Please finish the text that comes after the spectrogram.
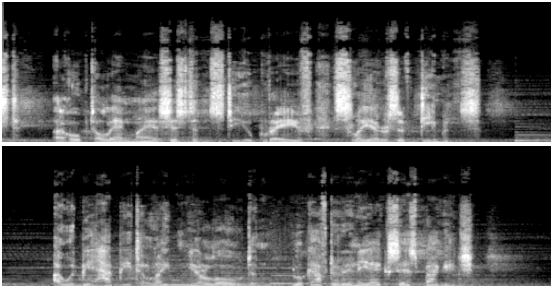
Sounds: music
speech

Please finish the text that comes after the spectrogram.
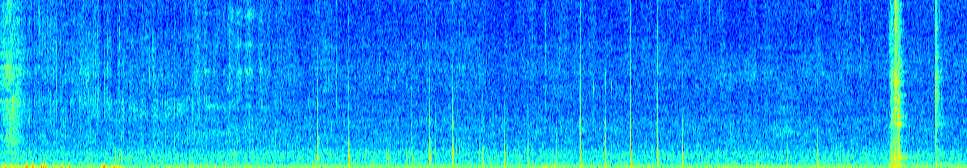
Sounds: fire

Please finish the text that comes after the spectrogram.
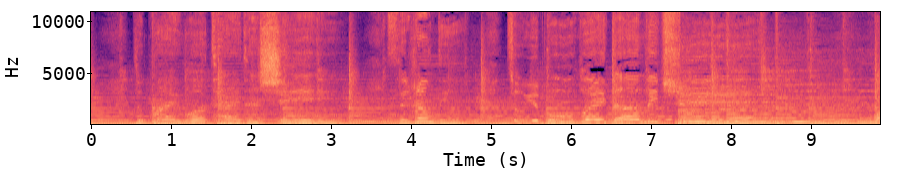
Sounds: music

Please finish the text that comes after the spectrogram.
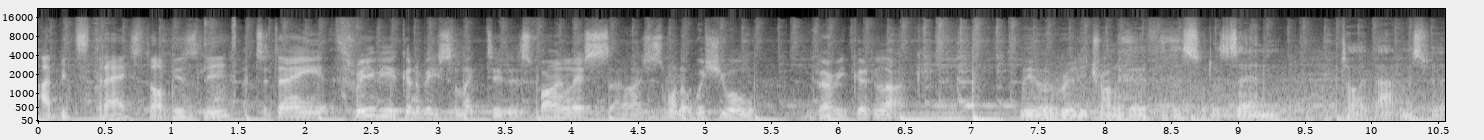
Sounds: speech
music

